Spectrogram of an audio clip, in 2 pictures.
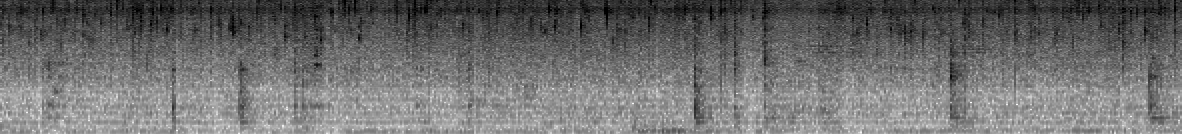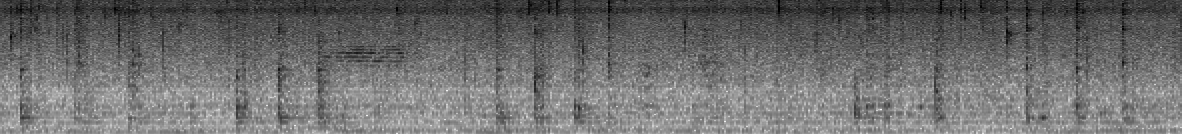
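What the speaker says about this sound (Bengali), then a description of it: "পেঁয়াজটা ভাজা হয়ে গেছে" Onions fry quietly in a pan for a red spinach stir-fry, a faint steady sizzle broken by scattered sharp clicks and taps of stirring, with no talking.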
